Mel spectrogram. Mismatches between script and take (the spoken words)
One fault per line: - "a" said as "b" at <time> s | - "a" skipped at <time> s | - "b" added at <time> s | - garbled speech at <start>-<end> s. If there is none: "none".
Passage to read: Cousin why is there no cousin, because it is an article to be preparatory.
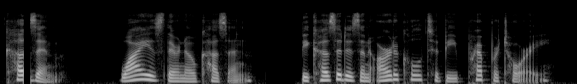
none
